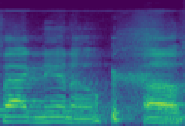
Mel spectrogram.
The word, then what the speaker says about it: Fagnano: So, this guy's name Joe Fagnano. What a guy. That's how you pronounce it.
